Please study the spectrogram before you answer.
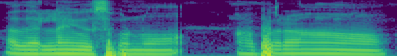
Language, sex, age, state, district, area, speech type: Tamil, female, 30-45, Tamil Nadu, Thoothukudi, rural, spontaneous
